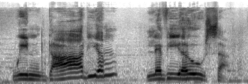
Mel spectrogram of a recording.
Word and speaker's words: Wingardium Leviosa: like this Wingardium Leviosa pay attention to your pronunciation it's wind guardium Leviosa how did representatives of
